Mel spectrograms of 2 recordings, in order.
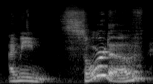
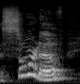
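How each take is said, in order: First: Hesitant shrug. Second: Much higher, louder squeaky repeat of Sort of; mocking echo. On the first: Retold or imitated. Idy hesitantly answers Bobby. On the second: Bobby echoes Idy's answer in a high mocking squeak. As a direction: parrot her words back in a high squeak.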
